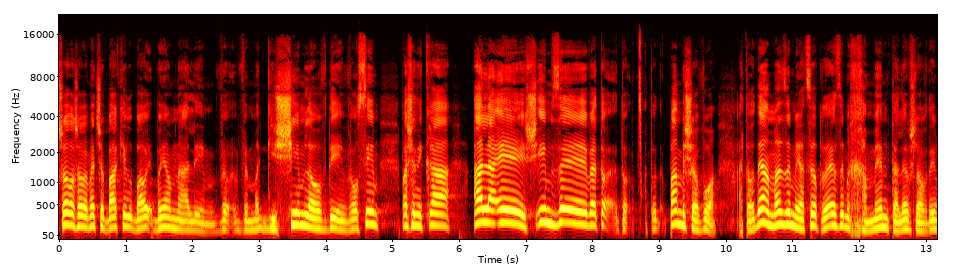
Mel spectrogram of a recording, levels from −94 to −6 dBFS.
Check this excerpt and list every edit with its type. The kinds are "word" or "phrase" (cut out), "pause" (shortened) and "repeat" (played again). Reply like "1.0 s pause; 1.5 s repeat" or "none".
none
